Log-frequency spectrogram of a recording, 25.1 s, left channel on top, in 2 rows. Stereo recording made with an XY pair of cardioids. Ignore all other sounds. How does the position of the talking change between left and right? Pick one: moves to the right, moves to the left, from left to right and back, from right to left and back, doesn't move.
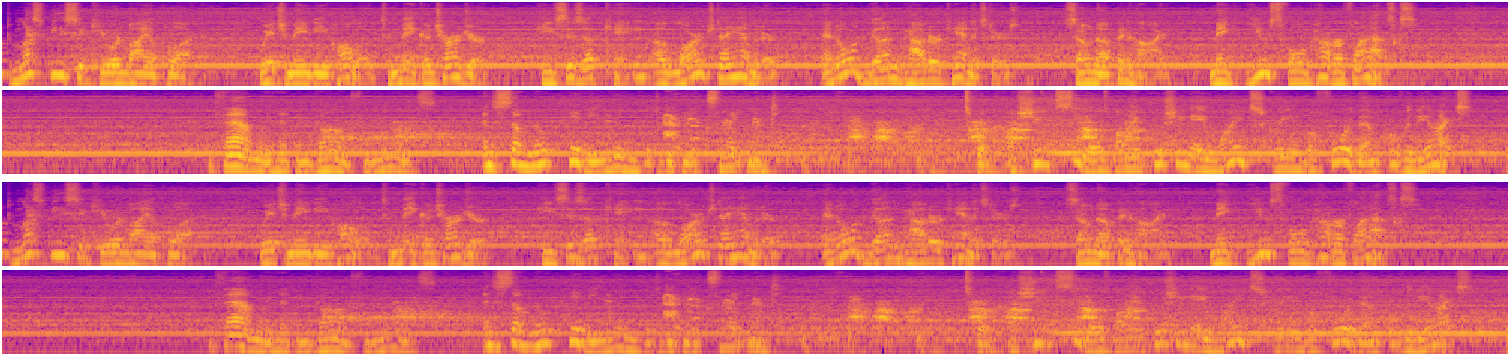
doesn't move.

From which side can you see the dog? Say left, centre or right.
left.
